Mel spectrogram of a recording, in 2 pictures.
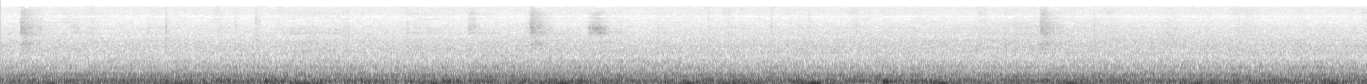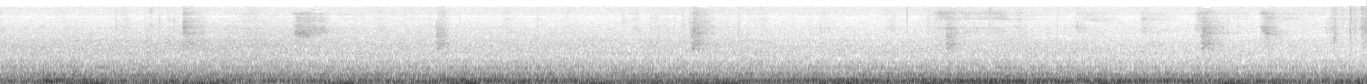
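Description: Inside a moving car's cabin: steady low road and engine rumble, with faint scattered clicks now and then.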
